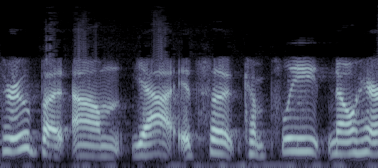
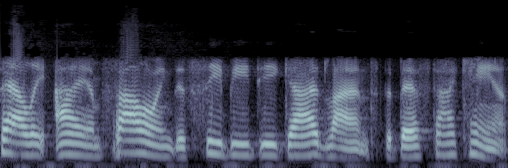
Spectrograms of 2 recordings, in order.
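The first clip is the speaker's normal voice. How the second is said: sweet, slow, unhurried little southern drawl. Quoting her mother's reply about wearing her mask: sweet little southern accent. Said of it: "in her sweet little southern accent".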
